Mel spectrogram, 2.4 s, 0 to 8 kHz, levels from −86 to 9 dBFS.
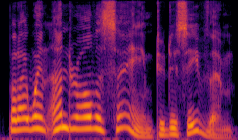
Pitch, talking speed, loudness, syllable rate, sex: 190 Hz, 250 wpm, -17 LUFS, 5.9 syllables/s, male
